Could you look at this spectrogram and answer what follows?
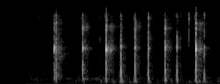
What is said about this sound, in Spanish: ha costado pillar que son los chasquidos de Ana Locking.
